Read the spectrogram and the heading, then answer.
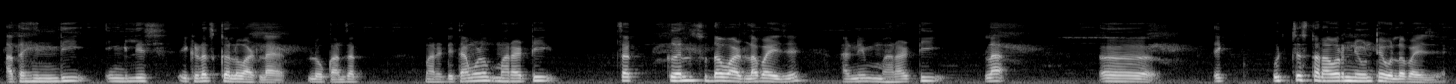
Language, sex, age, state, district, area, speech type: Marathi, male, 18-30, Maharashtra, Sangli, urban, spontaneous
